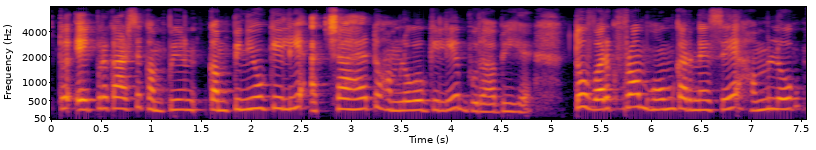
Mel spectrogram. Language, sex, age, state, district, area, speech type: Hindi, female, 30-45, Madhya Pradesh, Jabalpur, urban, spontaneous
